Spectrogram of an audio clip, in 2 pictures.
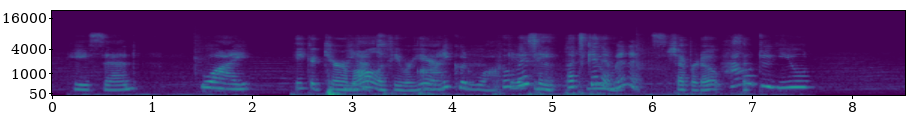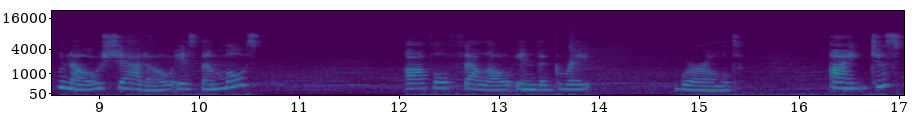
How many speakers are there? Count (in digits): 2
